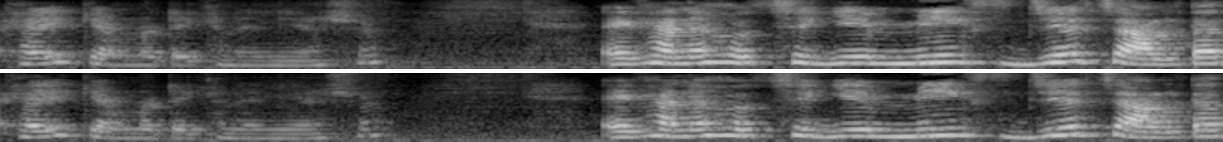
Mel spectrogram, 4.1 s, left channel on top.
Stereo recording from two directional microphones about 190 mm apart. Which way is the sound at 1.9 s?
30° left (ahead or behind).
